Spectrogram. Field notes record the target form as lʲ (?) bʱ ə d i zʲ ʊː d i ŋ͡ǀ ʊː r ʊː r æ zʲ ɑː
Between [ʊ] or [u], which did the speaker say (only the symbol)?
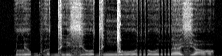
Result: ʊ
